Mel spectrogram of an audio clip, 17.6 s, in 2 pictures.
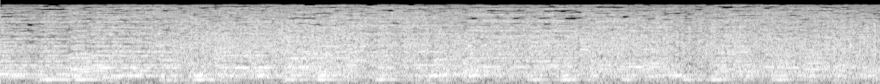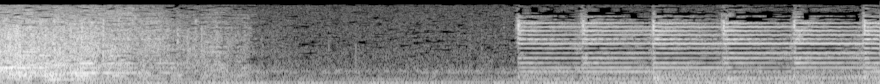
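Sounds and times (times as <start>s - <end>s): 
clock chime: 0.0s - 9.4s, 14.0s - 17.5s.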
